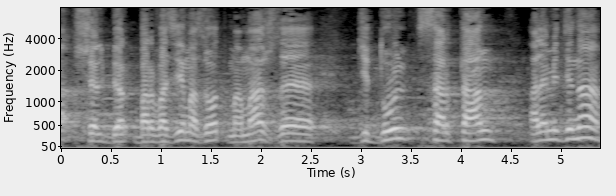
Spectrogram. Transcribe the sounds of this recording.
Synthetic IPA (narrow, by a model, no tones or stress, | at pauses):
ʃelʲbbaɾvazʲimazot̪mamaʒzɛ | ɡʲid̪ulʲsaɾt̪an | alʲamʲed̪ina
